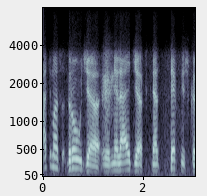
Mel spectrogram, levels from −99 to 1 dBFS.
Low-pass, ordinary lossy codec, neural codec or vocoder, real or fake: 7.2 kHz; Opus, 32 kbps; codec, 16 kHz in and 24 kHz out, 1 kbps, XY-Tokenizer; fake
